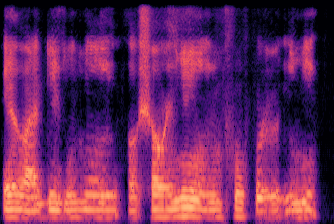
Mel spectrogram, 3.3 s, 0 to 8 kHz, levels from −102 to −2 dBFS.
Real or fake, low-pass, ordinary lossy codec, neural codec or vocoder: fake; 7.2 kHz; none; codec, 16 kHz, 2 kbps, FreqCodec, smaller model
